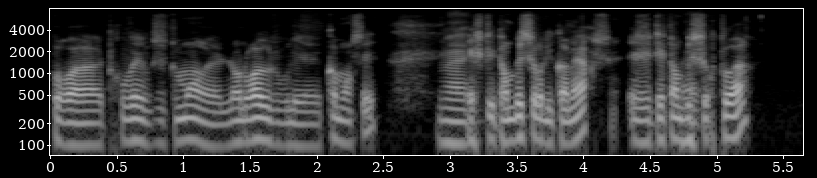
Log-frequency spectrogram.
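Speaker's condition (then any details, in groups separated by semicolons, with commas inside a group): Hearing impairment from birth; congenital hearing loss, diagnosed around age 4, lip reading since birth, school to learn spoken French; learned to speak at age 4, slight effect on speech noticeable now and then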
